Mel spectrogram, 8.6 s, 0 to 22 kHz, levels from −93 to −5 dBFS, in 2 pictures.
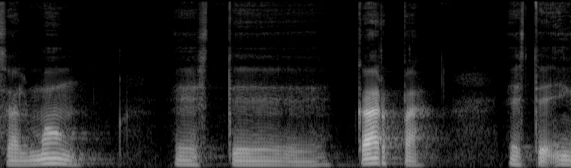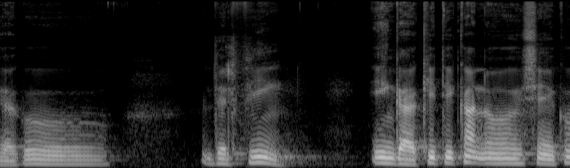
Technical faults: none

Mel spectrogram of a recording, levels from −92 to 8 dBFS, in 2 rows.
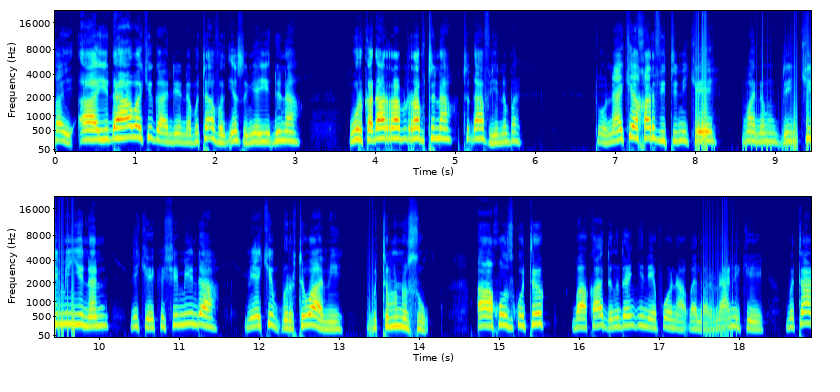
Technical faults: processor overload crackle

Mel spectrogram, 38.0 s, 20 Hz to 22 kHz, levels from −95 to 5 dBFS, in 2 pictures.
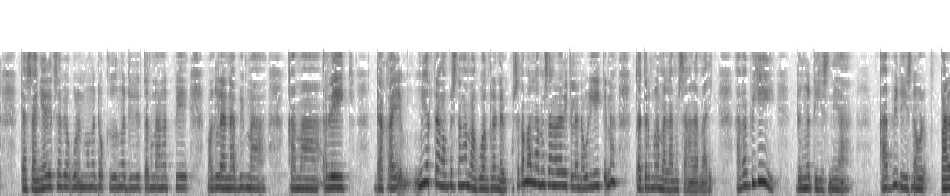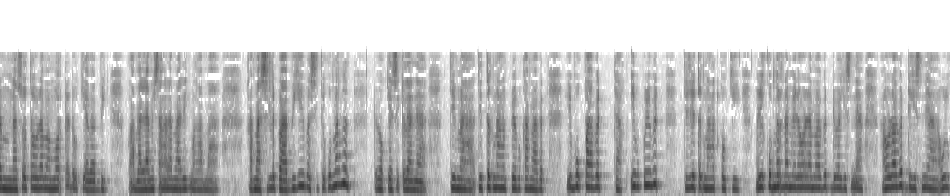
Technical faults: AAC compression

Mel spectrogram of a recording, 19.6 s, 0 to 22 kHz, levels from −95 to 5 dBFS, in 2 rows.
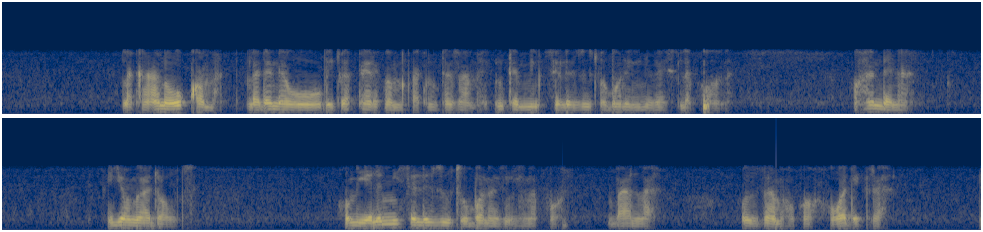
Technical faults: AMR narrowband mobile codec; dropped buffer (overrun)

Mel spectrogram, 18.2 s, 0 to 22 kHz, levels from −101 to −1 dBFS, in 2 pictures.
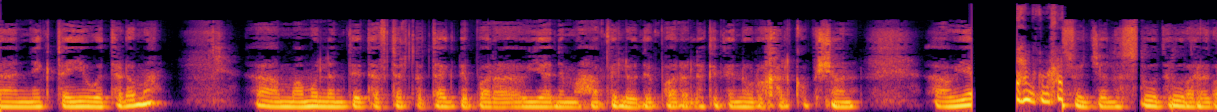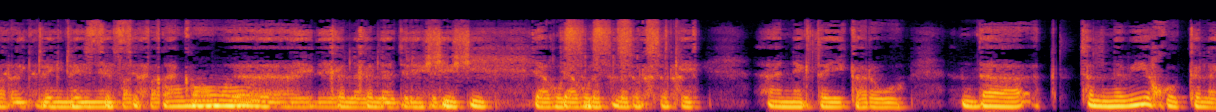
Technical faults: low-delay AAC compression; AAC frame loss with muting; playback stall; catch-up at higher speed; doubled audio track

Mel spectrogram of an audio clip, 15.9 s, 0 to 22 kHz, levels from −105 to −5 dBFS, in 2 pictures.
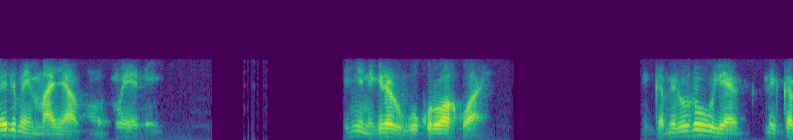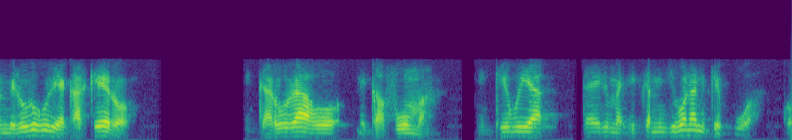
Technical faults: AMR narrowband mobile codec

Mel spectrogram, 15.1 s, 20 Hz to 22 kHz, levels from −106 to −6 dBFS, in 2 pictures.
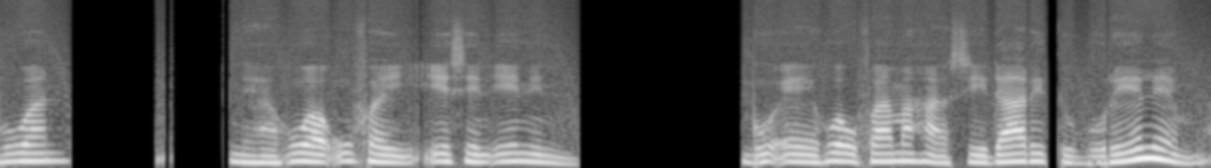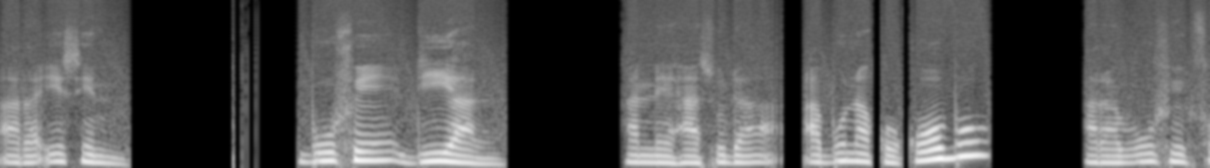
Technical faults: low bit depth without dither

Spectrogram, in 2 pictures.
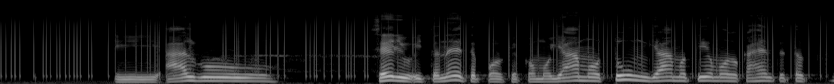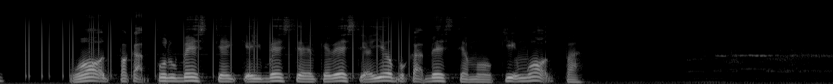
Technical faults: train of clicks

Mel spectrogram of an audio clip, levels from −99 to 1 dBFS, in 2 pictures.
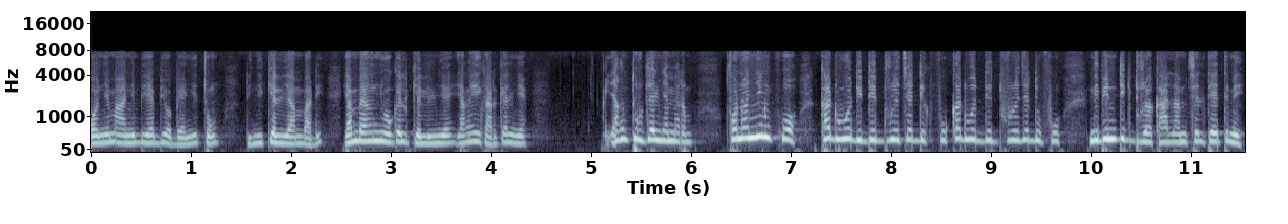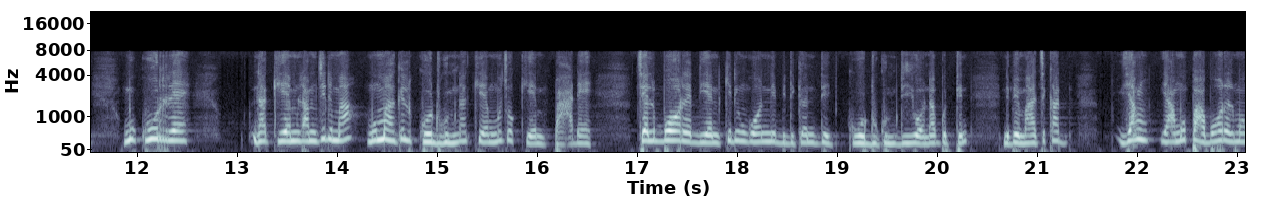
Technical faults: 4-bit ADPCM compression

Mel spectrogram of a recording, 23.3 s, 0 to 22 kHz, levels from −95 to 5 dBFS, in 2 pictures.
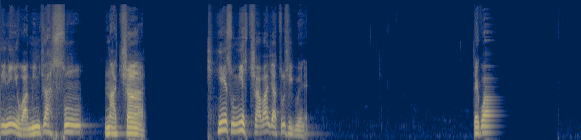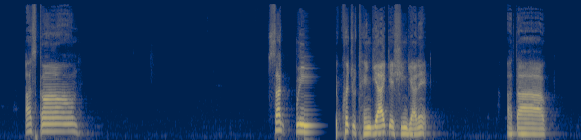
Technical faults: repeated packet loss (robotic sound); long network dropout

